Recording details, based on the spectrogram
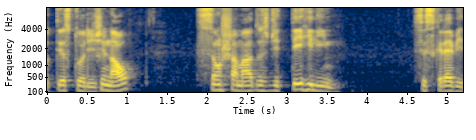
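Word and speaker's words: Tehilim: os salmos no texto original são chamados de terril se escreve t e h i l i m terril é o nome do livro de Salmos na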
